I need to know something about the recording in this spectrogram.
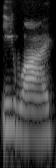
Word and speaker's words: Hommey: at Hommey, and it's Hommey, not spelled like homie as you would say, and also on LinkedIn under the same name.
